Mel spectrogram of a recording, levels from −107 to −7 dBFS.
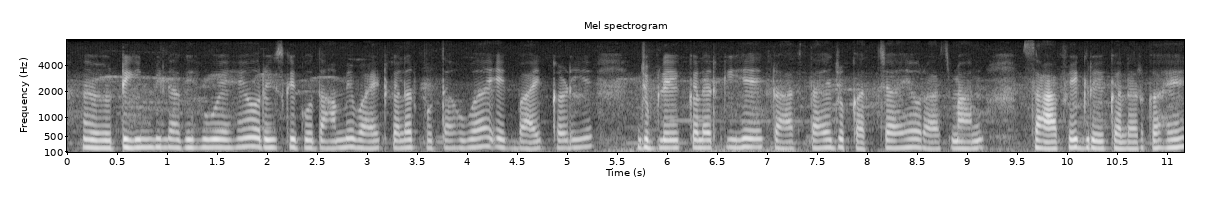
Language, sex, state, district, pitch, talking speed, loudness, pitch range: Hindi, female, Jharkhand, Jamtara, 200 Hz, 175 wpm, -25 LUFS, 190-210 Hz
